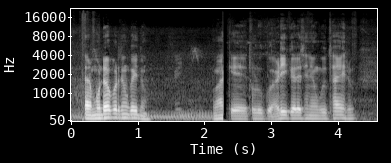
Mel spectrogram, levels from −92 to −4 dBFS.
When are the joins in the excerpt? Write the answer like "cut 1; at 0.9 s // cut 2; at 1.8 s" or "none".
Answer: cut 1; at 2.3 s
